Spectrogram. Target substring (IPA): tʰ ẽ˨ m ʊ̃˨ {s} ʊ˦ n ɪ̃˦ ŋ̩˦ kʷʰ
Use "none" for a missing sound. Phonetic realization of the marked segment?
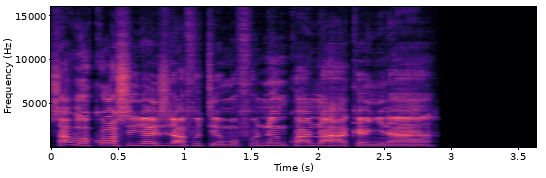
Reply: f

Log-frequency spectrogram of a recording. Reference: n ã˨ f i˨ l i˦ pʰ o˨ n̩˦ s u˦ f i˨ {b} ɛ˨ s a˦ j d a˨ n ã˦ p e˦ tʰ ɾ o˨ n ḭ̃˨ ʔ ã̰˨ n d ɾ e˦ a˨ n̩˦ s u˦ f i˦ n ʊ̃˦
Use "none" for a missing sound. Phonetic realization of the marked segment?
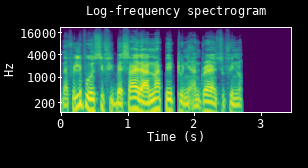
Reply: b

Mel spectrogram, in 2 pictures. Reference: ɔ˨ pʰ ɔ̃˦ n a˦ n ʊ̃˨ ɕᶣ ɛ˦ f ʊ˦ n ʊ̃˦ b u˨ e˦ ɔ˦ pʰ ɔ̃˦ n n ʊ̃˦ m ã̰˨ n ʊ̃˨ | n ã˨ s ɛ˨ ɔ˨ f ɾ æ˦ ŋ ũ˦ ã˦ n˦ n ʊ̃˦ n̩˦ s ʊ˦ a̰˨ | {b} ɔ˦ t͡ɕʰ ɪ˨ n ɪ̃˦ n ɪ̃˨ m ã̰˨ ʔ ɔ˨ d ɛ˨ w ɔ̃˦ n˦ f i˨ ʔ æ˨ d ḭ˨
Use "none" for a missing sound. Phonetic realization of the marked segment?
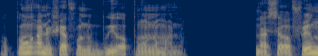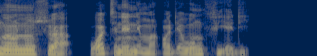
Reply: w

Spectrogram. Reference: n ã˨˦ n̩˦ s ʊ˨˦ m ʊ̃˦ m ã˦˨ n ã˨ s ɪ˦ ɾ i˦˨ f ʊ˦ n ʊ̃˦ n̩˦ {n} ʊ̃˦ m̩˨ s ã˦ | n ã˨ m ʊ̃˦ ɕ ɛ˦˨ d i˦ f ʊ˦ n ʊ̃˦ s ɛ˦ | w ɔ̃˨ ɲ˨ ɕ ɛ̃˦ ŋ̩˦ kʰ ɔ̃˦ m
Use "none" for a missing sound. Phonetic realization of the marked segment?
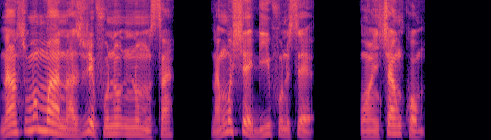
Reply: n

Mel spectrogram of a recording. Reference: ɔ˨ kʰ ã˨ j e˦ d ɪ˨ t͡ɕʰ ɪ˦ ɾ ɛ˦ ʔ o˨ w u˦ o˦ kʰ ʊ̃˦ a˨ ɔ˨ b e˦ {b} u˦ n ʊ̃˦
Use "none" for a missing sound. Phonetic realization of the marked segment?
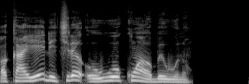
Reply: w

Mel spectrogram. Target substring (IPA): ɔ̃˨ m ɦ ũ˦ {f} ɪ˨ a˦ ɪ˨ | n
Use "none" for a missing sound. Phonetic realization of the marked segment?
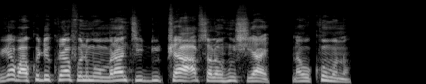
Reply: ɕ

